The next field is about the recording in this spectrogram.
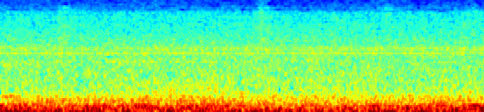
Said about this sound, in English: Hear that wind stuff? That's a plane going over my head. Oh, wow. That's loud.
